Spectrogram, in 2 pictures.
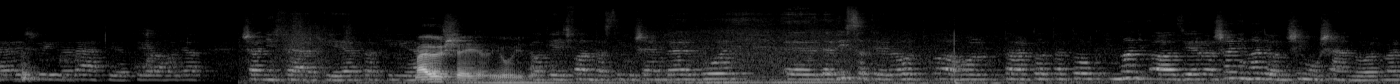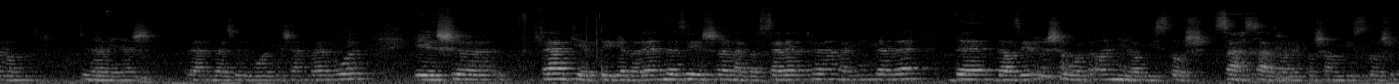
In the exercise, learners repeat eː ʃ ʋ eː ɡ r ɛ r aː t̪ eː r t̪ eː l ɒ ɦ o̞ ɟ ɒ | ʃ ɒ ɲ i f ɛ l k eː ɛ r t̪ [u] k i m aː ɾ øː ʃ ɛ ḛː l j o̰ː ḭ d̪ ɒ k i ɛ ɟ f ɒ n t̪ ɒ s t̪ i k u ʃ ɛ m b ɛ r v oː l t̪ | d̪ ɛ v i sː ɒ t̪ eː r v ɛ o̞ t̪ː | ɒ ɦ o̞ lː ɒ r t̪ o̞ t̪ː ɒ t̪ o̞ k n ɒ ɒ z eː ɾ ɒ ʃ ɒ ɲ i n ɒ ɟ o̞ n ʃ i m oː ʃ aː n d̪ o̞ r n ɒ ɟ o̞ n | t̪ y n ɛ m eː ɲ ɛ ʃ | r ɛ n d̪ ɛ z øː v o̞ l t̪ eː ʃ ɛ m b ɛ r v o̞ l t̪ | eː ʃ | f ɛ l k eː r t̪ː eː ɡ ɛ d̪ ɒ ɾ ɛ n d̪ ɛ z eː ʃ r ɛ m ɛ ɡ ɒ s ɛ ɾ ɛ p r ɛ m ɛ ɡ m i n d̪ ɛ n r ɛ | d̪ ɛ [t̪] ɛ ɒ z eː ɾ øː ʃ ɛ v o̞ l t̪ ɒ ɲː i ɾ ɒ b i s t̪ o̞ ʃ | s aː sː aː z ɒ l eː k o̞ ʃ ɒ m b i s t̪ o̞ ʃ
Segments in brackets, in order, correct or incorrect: incorrect, incorrect

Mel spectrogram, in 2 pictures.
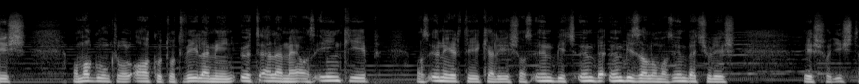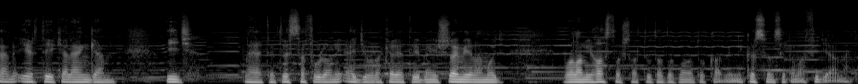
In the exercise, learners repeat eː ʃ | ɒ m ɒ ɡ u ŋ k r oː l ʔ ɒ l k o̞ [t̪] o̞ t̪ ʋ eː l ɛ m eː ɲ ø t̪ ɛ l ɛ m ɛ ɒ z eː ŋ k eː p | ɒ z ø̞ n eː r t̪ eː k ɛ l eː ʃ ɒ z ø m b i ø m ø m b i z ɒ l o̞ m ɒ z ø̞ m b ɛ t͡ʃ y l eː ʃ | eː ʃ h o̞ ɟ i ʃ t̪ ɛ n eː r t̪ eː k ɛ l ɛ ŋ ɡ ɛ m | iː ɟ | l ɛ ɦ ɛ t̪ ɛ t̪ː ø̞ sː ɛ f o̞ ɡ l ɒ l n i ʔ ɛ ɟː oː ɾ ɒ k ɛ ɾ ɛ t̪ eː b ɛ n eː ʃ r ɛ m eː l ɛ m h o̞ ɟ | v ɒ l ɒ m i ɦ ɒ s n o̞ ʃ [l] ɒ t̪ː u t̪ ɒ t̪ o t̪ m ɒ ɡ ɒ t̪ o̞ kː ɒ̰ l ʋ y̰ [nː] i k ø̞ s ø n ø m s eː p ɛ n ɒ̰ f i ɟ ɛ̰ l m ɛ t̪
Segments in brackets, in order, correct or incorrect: correct, correct, correct

